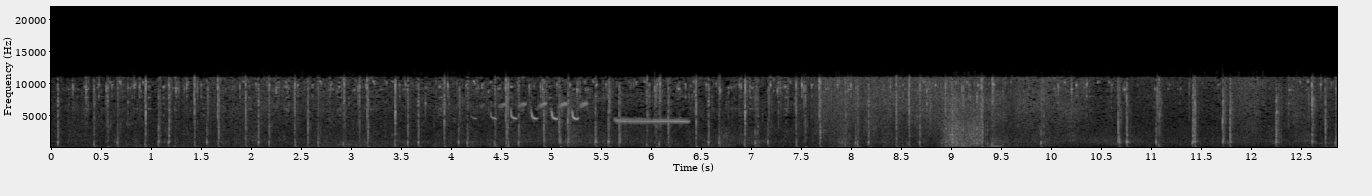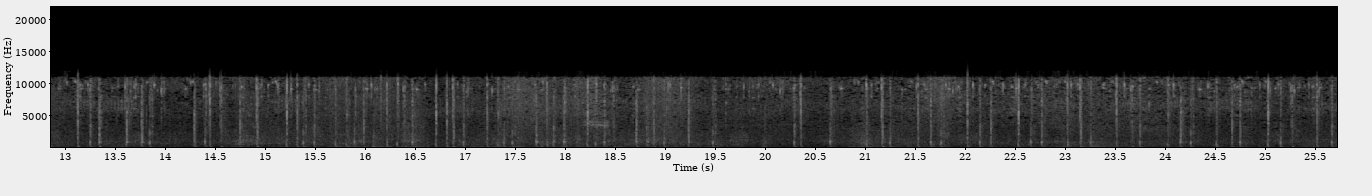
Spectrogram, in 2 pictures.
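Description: Steady clip-clop of horse hooves from a horse ridden in Witcher 3: Blood and Wine, a continuous trotting rhythm under game ambience, with one sharper knock partway through.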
